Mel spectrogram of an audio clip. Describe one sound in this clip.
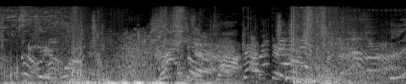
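A gun fires a loud blast.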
